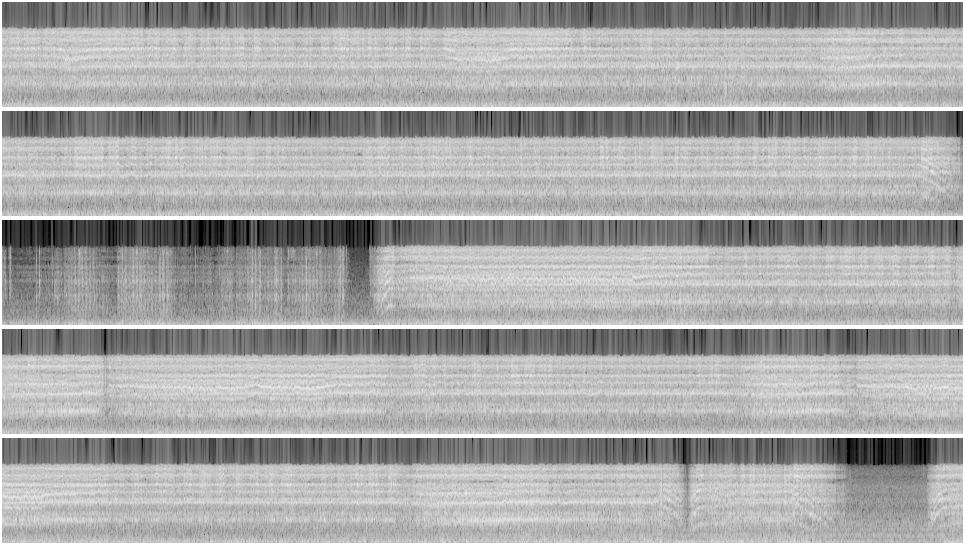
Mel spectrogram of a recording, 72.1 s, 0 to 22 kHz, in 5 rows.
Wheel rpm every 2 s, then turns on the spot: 230, 230, 230, 230, 230, 230, 220, 230, 240, 230, 230, 230, 230, 230, 40, 10, 20, 140, 210, 230, 230, 230, 210, 210, 230, 230, 230, 220, 210, 230, 230, 230, 220, 210, 170, 50.
28-34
